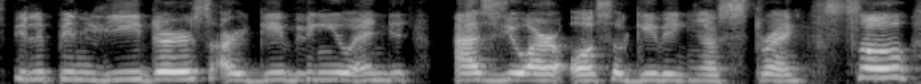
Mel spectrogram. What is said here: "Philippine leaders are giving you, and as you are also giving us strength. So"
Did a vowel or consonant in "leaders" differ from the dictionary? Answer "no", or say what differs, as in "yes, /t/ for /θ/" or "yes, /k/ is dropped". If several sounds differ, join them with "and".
yes, /s/ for /z/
